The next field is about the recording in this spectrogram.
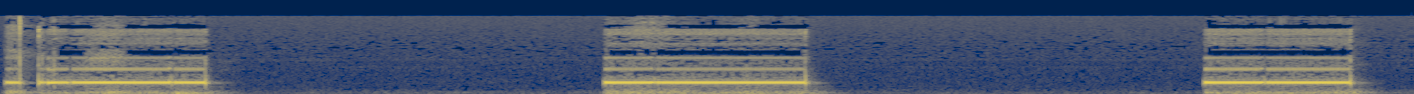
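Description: A telephone call to a listener is placed live on a radio show for a birthday greeting. Three loud, steady electronic tone bursts, each about two seconds long, are separated by roughly four seconds of silence.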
